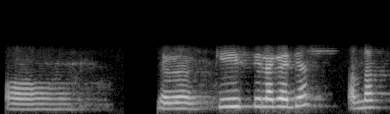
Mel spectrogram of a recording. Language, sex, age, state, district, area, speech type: Assamese, female, 45-60, Assam, Golaghat, urban, conversation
